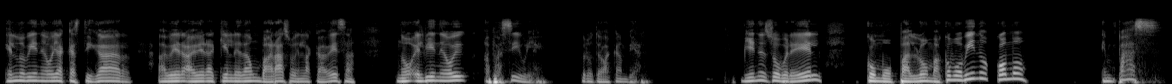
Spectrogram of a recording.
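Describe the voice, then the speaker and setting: A man's voice: on the high side, moderate pace, vocal fry, warm tone, no room sound. A man preaching a sermon as pastor, emphatic, asking the congregation questions and answering them. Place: church in the United States.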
